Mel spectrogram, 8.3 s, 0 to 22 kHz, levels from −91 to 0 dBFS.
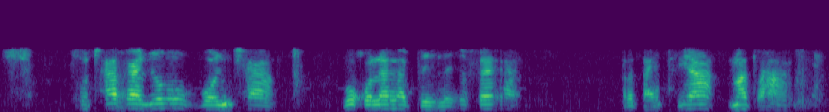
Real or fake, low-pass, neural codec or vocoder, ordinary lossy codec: real; 3.6 kHz; none; none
